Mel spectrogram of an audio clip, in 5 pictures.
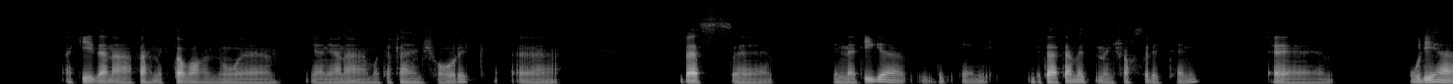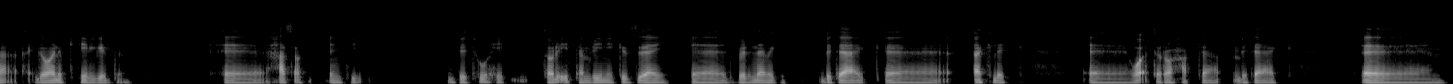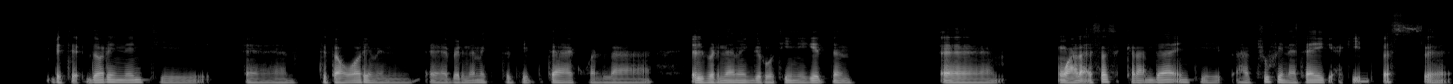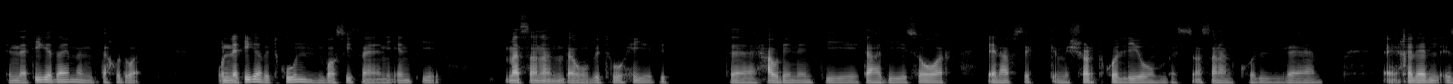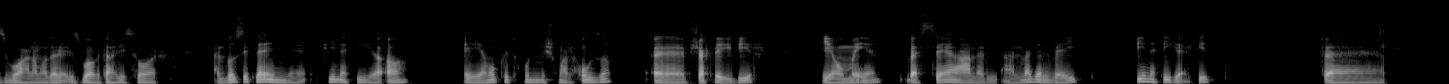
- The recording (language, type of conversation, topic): Arabic, advice, إزاي أتعامل مع إحباطي من قلة نتائج التمرين رغم المجهود؟
- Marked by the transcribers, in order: none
